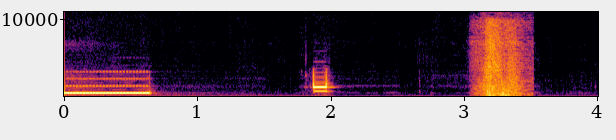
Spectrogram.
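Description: A telephone call goes unanswered: a steady ringback tone cuts off, a short electronic beep follows, then a brief hiss, all quiet and isolated.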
